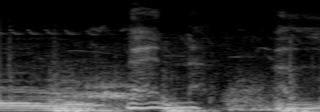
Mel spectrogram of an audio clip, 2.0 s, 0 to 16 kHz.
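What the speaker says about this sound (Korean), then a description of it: "곰 같은데." A deep growling roar from a bear in the video game Baldur's Gate 3, loud and close, rumbling over about two seconds with rising and falling snarls.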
